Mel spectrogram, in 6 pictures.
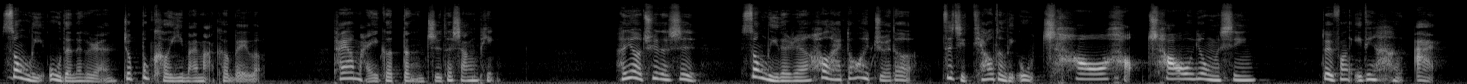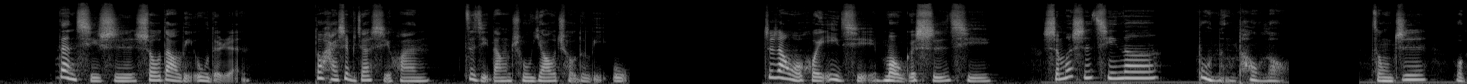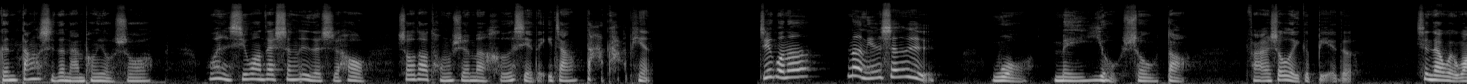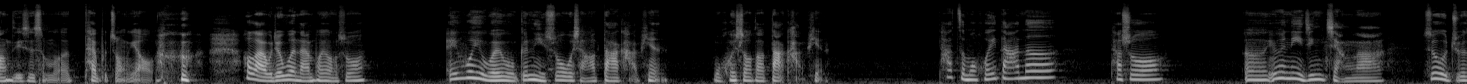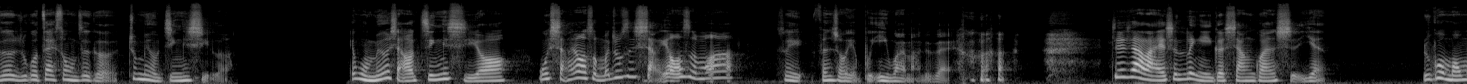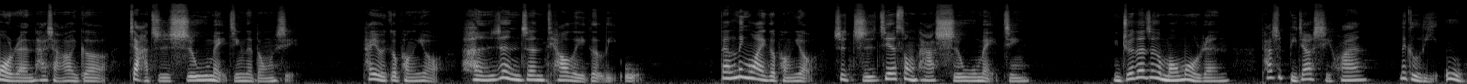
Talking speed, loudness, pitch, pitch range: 235 characters per minute, -27 LUFS, 185 Hz, 160-230 Hz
